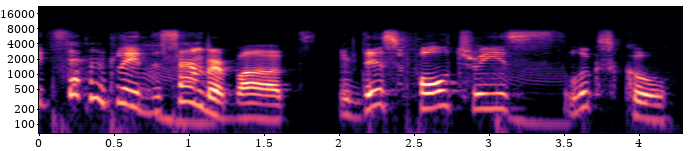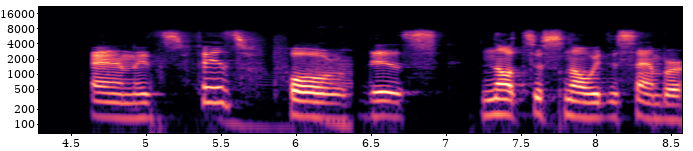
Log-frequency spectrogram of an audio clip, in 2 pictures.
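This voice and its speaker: The speaker, with a non-native accent, talks at a very slow pace. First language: not English. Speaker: gaming youtuber. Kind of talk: gameplay commentary. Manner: halting.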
